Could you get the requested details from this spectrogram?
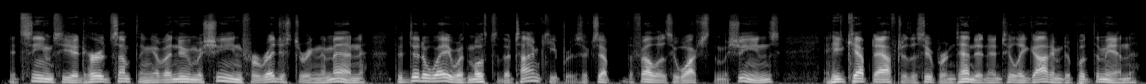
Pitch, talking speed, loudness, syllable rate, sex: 105 Hz, 225 wpm, -20 LUFS, 6.2 syllables/s, male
